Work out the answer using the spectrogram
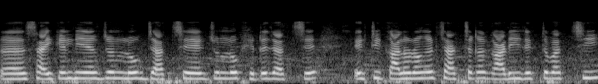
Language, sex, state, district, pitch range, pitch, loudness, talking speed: Bengali, female, West Bengal, North 24 Parganas, 260-280 Hz, 275 Hz, -14 LUFS, 170 wpm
